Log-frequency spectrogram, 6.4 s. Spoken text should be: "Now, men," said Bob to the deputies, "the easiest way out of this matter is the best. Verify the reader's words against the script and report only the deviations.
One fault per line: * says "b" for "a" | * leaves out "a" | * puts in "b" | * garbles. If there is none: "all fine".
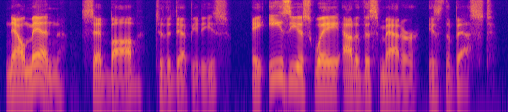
* says "a" for "the"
